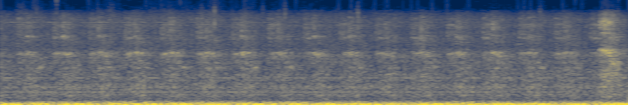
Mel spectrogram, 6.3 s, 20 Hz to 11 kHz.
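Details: BNSF 4583 locomotive diesel idling: deep steady rumble with a slightly uneven, loping beat underneath, a cylinder misfiring at idle.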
